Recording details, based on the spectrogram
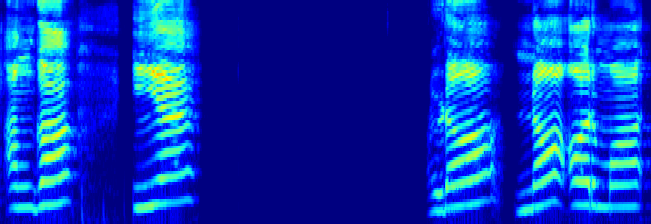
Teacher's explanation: इन पांचों का उच्चारण हमेशा नाक की सहायता से किया जाता है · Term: नासिक व्यंजन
